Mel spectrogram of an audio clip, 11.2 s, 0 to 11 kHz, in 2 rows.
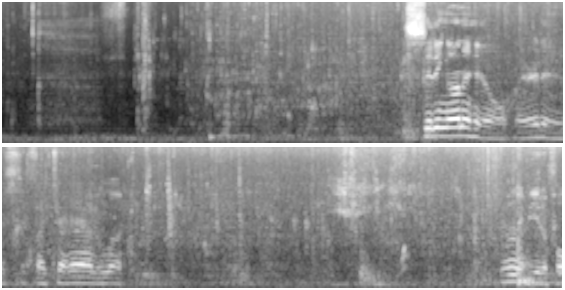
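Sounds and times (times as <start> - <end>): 
paddling in lake water among giant lily pads: 0.0 - 11.1
water splash: 1.2 - 11.1
speech: 4.0 - 7.4, 10.6 - 11.1.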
